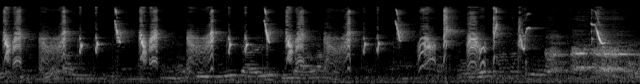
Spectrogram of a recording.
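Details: Long-tailed shrike (cendet), a clever bird able to imitate many other birds, sings a dense run of harsh squawks, sharp chirps and short whistled slurs, most of them rising, repeated several times a second.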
